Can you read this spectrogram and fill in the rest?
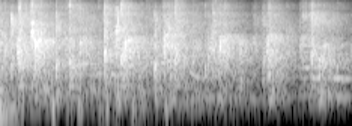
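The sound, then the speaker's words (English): A crowd of people clapping their hands together to praise Jesus for salvation, a dense, continuous patter of overlapping claps that swells in soft waves, fairly quiet, with no voices over it. “If you've done it, just clap your hands because we're going to praise Jesus for salvation.”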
